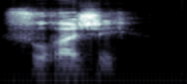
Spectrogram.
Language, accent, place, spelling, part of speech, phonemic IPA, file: French, France, Lyon, fourrager, adjective / verb, /fu.ʁa.ʒe/, LL-Q150 (fra)-fourrager.wav
- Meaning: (adjective) fodder; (verb) 1. to forage 2. to rummage through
